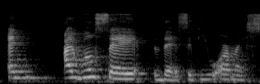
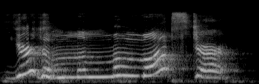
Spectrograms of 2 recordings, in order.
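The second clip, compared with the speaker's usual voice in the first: frightened stammer; 6 semitones higher, 5 dB louder, much slower than usual. Acted. Opossum terrified, stutters at robot.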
